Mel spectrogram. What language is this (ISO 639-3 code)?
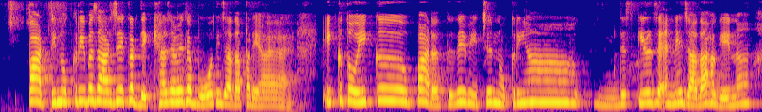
pan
